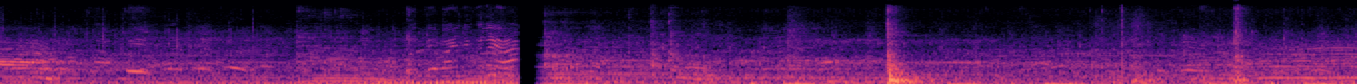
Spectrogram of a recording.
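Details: Agitated cattle give short, muffled lowing calls over heavy low rumbling and crowd noise, with a brief cut partway through and a few sharp knocks.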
